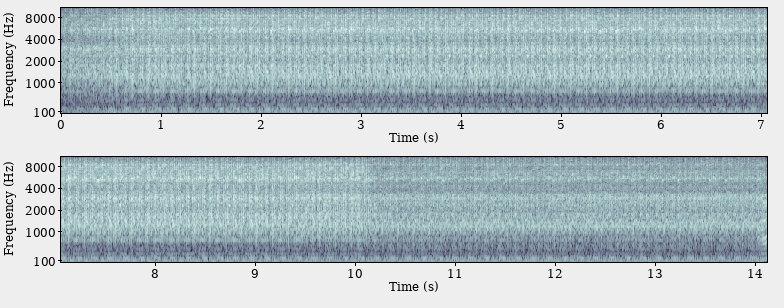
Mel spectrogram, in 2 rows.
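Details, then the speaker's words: Ford Powerstroke diesel just reassembled after about 10 hours of work, first start: slightly rough, uneven lumpy idle around two beats a second, expected while oil primes through the system and air purges from oil and fuel. "it running a little it sounds like it's a little rough but they said uh it will be a little rough cuz we got uh all the oil has to flow through the it's got to Prime the oil through the whole system get all the air out"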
